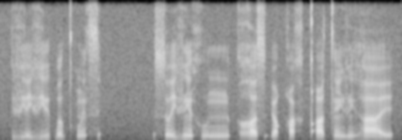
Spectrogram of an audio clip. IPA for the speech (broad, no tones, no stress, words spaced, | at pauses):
vʲɵe̯vʲʉɓʌkʷʰẽs | sɵe̯vʲə̃xunːɵk ʁʌsʔy qɵxqʼətẽvʲə̃ ɦae̯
